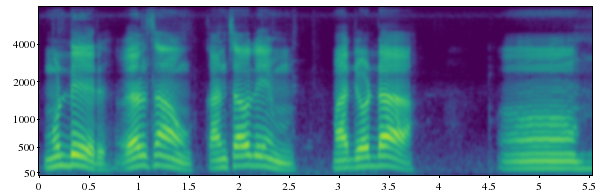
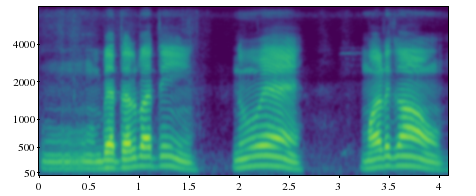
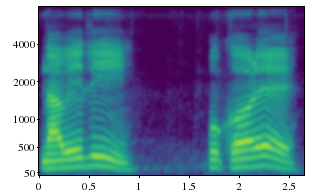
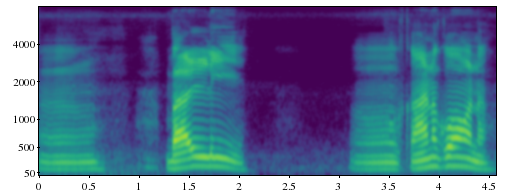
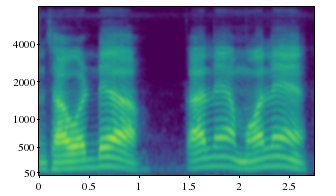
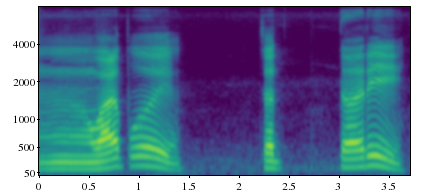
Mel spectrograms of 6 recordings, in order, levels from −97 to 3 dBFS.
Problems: background sounds at intervals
